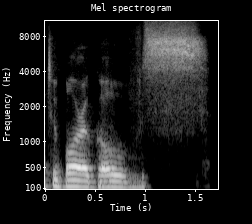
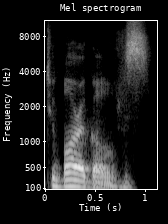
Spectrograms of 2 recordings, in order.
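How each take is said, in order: First: The plural ending is a hissing s sound. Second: The plural ending is a buzzing z sound. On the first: The speaker calls it wrong. "Nobody will say" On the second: The speaker calls it right. "it will come out as a Z"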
